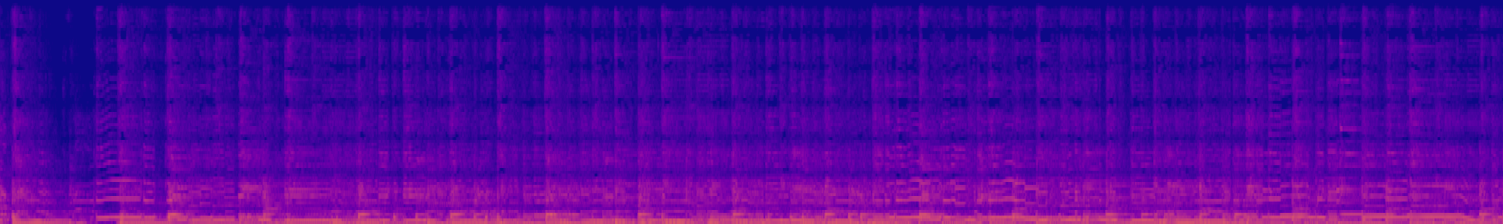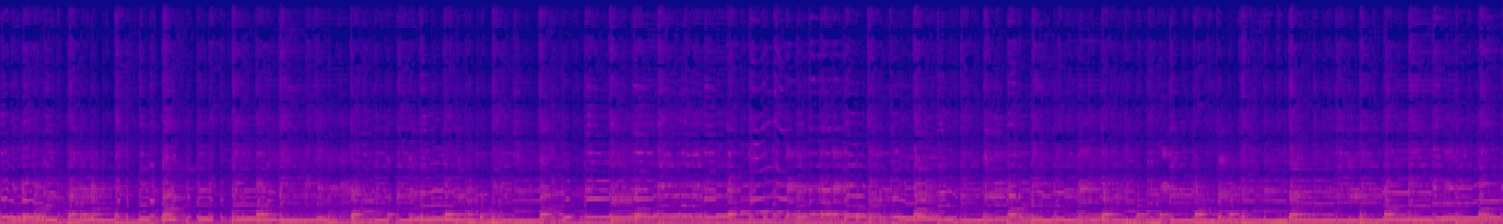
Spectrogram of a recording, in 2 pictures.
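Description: A live acoustic band plays an instrumental passage: strummed acoustic guitars, electric bass guitar and a hand drum, with a melody line moving up and down over the rhythm. The music drops briefly about a second in, then runs on steadily.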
